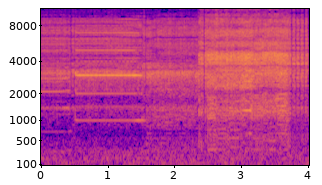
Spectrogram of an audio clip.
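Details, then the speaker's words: Galaxy Z Fold7 loudspeaker at 175,000 folds in a folding durability test, played before a reboot to rule out software: thin, tinny, buzzy playback with harsh crackling highs and no body; the speaker sounds distorted and damaged. "스피커가 조금 이상해졌거든요. 간단하게 그냥 그 내 소프트웨어 오릴 수도 있으니까 재부팅 해 보고 다시 스피커 이런지 봅시다."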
